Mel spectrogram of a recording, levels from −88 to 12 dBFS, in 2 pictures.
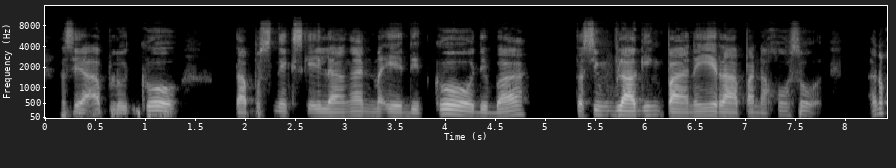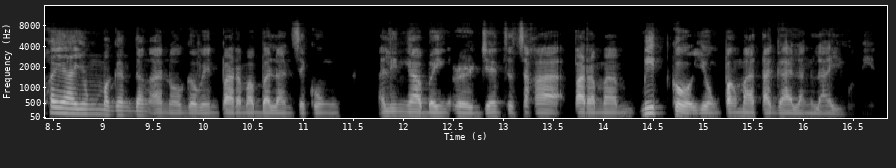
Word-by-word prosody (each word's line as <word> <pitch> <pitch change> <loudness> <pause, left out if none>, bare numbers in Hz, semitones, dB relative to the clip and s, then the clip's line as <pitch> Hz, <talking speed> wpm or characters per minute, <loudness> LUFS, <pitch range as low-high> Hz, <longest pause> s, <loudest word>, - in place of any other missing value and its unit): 'tas - - -5
i-u-upload 100 -1 -2
ko, 130 -4 +4 0.6
tapos - - 0
next 120 - +1
kailangan 110 +2 -1
ma-edit 105 -2 -3
ko 145 -6 +6
'di 105 - -3
ba, 120 +8 +2 0.5
'tas - - 0
'yong 130 -1 -5
vlogging 130 0 +5
pa 105 -1 +6
nahihirapan 110 -3 +1
ako. 125 - -12
So, - - -5 0.7
ano - - -1
kaya 180 -4 +5
'yong 155 -1 -2
magandang 130 -4 -3
ano 95 -3 -5
gawin, 95 -1 -4
para 100 0 +1
mabalanse 95 -2 -2
kung 95 -1 -8 0.4
alin 115 +2 -5
nga 105 - +5
ba - - +1
'yong 100 0 -5
urgent 100 +1 -1
at - - -13
saka 95 -1 0 0.2
para 105 -1 +5
ma-meet 100 - -1
ko 100 - +6
'yong 100 0 -3
pangmatagalang 95 -3 -1
layunin? 85 -3 -11
105 Hz, 140 wpm, -27 LUFS, 95-125 Hz, 0.7 s, ko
